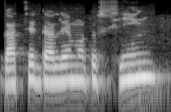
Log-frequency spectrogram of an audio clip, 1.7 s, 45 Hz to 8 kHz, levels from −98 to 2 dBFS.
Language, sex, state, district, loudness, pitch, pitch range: Bengali, female, West Bengal, Paschim Medinipur, -19 LUFS, 195 Hz, 185-205 Hz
